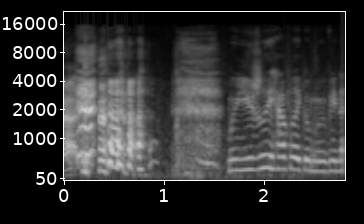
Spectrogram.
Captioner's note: both laughing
